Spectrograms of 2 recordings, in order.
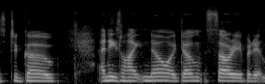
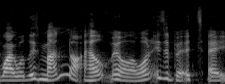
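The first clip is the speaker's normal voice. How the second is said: mock tearful pleading, higher-pitched; 3 semitones higher than usual. Retelling being refused help by a trucker, retelling own crying plea. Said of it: "And I'm, like, crying".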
